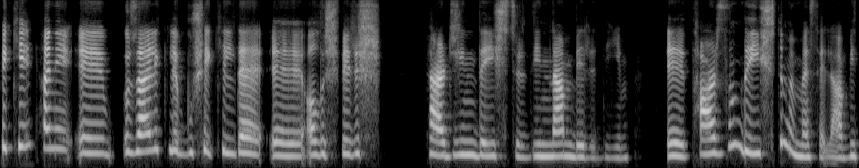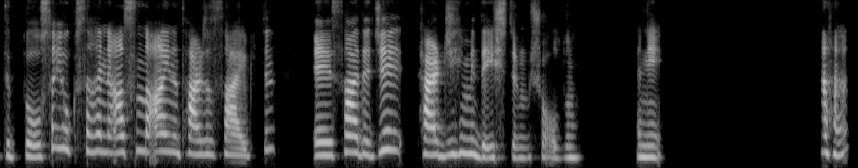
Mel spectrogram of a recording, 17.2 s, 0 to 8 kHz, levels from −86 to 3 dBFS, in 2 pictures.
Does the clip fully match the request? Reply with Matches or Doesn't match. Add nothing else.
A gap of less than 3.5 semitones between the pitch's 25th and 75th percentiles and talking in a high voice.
Doesn't match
